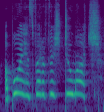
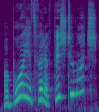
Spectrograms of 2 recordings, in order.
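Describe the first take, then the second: First: High, loud, held-up alarm call; urgent report. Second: Loud, swooping question rising on "too much"; incredulous echo question. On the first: Policeman radioing the firemen, urgent high call. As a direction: announce the emergency at a high pitch. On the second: Firemen questioning policeman's report, incredulous rise on "too much". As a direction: repeat it back in disbelief, lifting "too much". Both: A narrator's reading.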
